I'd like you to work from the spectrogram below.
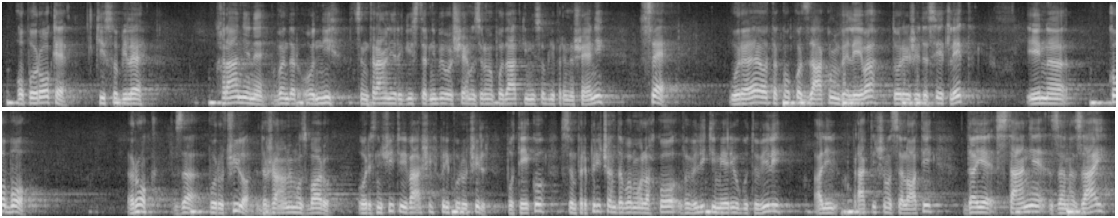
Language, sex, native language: Slovenian, male, Slovenian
